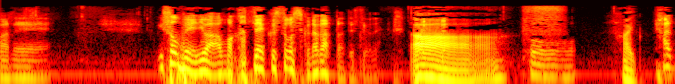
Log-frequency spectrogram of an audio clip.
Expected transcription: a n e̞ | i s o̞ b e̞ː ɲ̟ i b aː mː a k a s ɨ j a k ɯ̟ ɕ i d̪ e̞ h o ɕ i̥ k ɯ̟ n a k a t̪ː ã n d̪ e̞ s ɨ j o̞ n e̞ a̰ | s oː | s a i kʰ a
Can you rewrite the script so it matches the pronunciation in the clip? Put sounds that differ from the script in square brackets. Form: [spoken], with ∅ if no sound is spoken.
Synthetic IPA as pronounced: a n e̞ | i s o̞ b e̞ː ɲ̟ i [β] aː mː a k a [t͡s] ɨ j a k ɯ̟ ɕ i [t̪] e̞ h o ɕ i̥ k ɯ̟ n a k a t̪ː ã n d̪ e̞ s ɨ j o̞ n e̞ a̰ | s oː | [h] a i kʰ a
